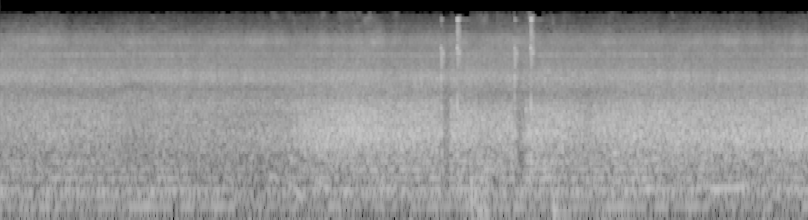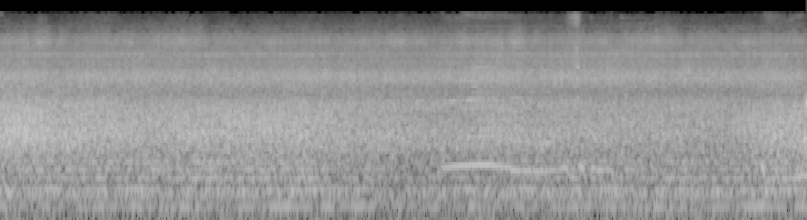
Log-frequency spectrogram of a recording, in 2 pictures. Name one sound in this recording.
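An airplane engine drones steadily overhead.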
